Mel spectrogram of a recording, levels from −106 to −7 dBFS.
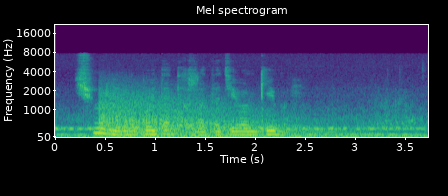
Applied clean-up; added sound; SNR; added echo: none; Engine + Explosion; 1 dB; none.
